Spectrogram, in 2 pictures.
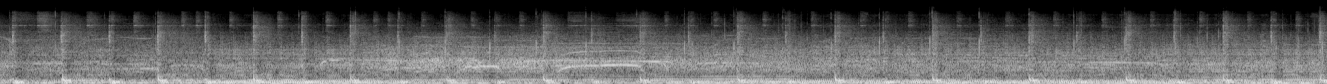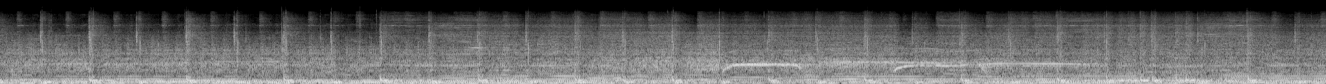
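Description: Drum kit played live at a rock concert: a steady run of rapid drum and cymbal hits. Audience whoops rise over it a few seconds in and again near the end.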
